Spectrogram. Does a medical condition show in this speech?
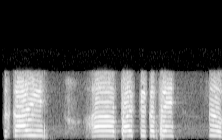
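Yes: spastic quadriplegic cerebral palsy; all four limbs, brain and nervous system, affects movement, learning, hearing, seeing, thinking, uses equipment; speaks briefly, Job Path support staff restates her words for listeners.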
